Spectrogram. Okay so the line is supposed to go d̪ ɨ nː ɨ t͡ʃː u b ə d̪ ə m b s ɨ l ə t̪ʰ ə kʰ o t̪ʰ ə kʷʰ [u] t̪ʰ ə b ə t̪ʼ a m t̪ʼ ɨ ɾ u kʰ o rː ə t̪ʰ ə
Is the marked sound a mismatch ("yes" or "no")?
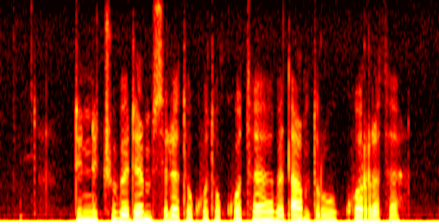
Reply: yes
